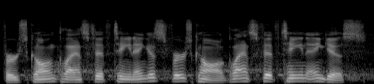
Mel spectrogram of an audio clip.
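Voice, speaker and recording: A male show announcer reads placings and barn calls over a public address system. His delivery is steady and measured, at a middling pitch. The sound rings out with a long reverb through a large indoor arena. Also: clean tone. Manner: steady, measured reading of lists. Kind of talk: formal results and barn announcements.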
